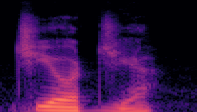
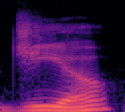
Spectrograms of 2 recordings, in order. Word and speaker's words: Giorgia: Giorgia. It's like Georgia, but Giorgia.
